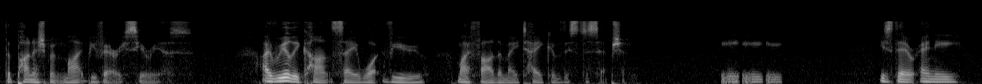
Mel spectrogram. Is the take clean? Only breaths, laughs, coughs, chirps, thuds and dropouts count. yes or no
no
